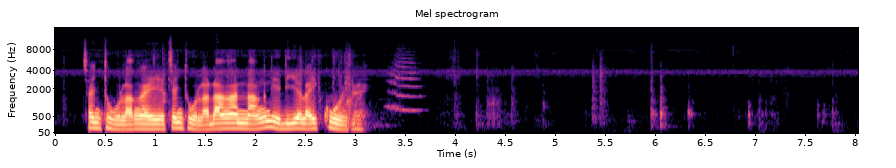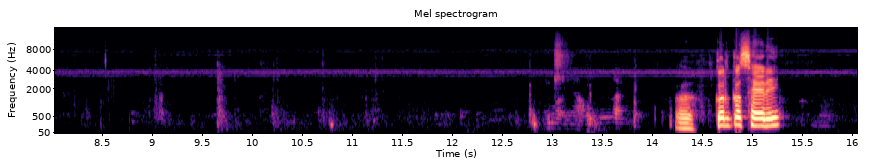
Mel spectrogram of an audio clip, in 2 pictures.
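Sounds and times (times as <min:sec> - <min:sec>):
high insect drone: 0:00.0 - 0:16.0
faint footsteps on wooden planks: 0:03.8 - 0:14.2.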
